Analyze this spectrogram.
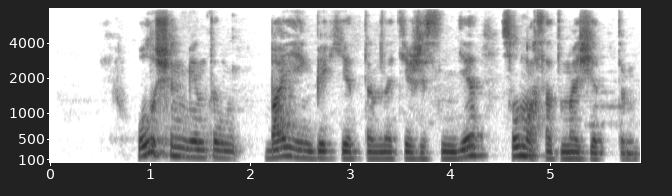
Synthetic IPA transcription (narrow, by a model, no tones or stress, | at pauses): wo̞lˠʏʃɪnme̞nd̪ɪɴ | bɑje̞ŋbe̞kje̞t̪ːɪmnæt̪ijʒe̞sɪnd̪e̞so̞lˠmɑqsɑt̪əmɑʒe̞t̪ːɪm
